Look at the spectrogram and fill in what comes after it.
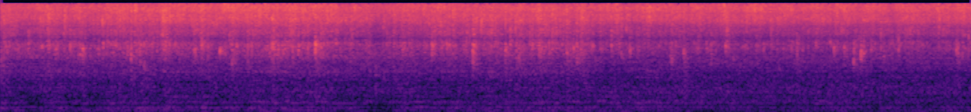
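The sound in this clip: Water runs steadily to rinse one side, a continuous splashing stream that holds at an even, fairly loud level throughout with no talk.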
